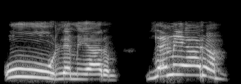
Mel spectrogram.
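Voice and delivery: high, loud let me at him; fired-up shout. Real, not acted. Begging to fight Luke, fired up. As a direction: strain against the rope. Eager to mud wrestle.

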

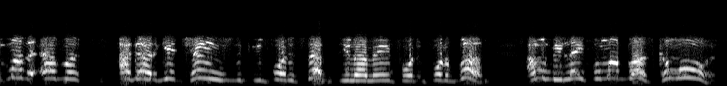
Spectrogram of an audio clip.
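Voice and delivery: high, pleading complaint; frustrated customer. Retold or imitated. Customer complaining he'll miss his bus, high and exasperated. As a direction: beg him to hurry, exasperated.

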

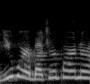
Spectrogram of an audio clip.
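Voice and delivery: ordinary delivery

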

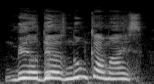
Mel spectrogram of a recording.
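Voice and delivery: high, loud shaken vow; shaken dad. Retold or imitated. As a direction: imitate a frightened dad swearing off flying. Dad vowing never again.

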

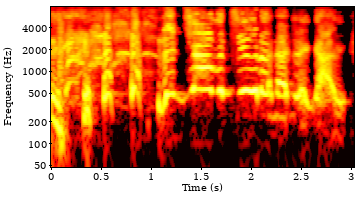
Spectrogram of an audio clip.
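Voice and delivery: high-pitched laughter through words; laughing. Real, not acted. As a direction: crack up while saying it. Laughing fit while quoting.

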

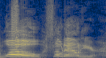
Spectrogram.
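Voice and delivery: loud, high whoa to a horse; reining in a horse. Acted. Isaiah reining himself in like a horse, loud high whoa. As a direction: yank the reins and shout whoa. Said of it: "pulled himself back and said".

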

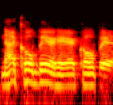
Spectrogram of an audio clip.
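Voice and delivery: slow loud ballpark vendor call; stadium vendor hawking. Pretend. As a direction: holler it across the stands, slowly.

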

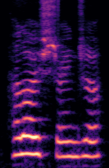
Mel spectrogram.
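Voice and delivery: lifted, cheery gatekeeper's hello; cheerful greeting. A narrator's reading. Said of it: "the man's cheerful tone".

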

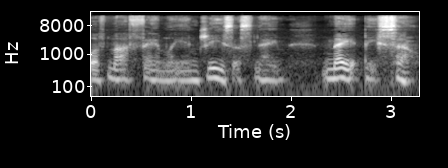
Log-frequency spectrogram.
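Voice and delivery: hushed, breathy prayer whisper. Real, not acted. Pastor closing his prayer in a whisper. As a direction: breathe the blessing softly.

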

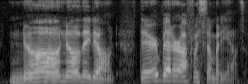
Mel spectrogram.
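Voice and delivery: loud, fast desperate protest; frantic refusal. A narrator's reading. Rennell insisting to Grandma she won't return, loud and fast. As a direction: push back hard and fast.

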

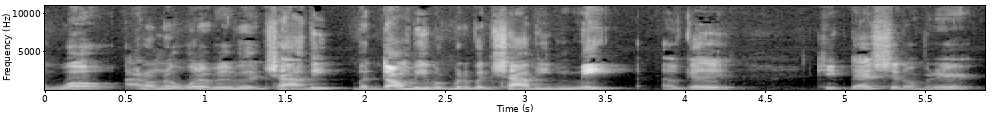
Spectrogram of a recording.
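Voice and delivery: ordinary delivery

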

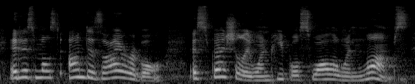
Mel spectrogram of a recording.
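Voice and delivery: ordinary delivery

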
